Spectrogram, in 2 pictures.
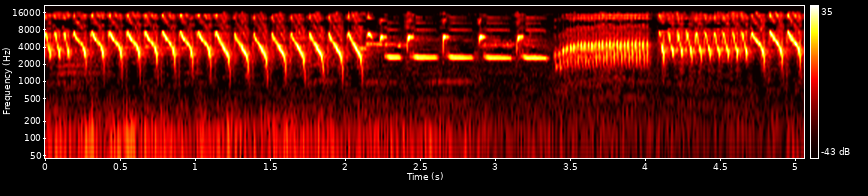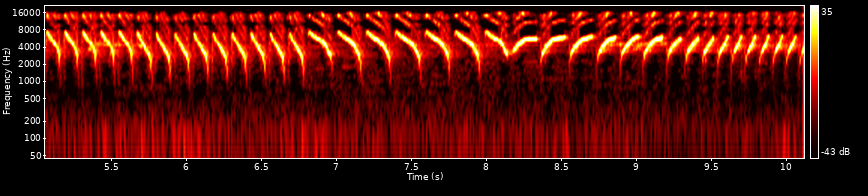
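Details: Canary song used to stimulate canaries in breeding condition to mate: very loud, rapid trills of repeated notes, a brief harsh buzzy burst midway, then fast downward-sweeping trills again.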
